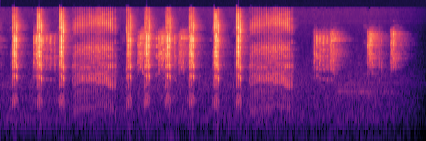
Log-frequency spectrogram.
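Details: Crested caracara (Caracara plancus) calling in farmland in São Miguel do Iguaçu, Paraná, Brazil: harsh, grating rattled notes, about three per second, trailing off into a few thinner, spaced croaks.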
